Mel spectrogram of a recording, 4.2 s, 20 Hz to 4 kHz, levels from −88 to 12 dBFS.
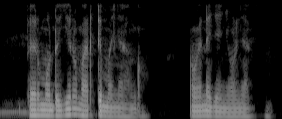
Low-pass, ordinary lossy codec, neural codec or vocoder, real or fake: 3.6 kHz; none; none; real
